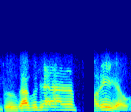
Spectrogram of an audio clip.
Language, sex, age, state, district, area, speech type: Bengali, male, 18-30, West Bengal, Uttar Dinajpur, rural, conversation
